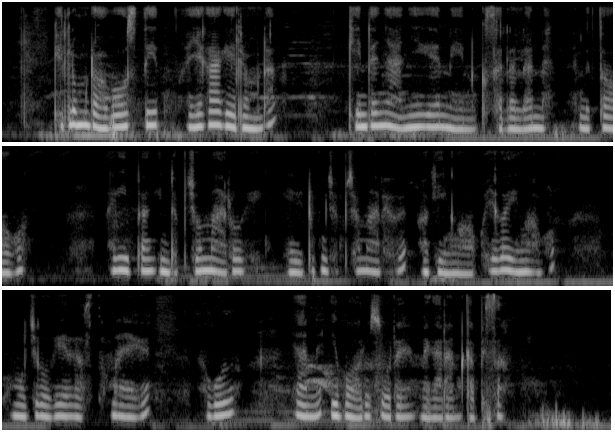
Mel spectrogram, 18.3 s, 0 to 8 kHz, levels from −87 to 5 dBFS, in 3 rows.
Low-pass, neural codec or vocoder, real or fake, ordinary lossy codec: 7.2 kHz; none; real; none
